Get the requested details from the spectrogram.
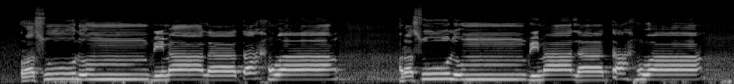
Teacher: آخری مثال دیکھیں اقلاب کی آخری مثال رسول بما لا تہوی، رسول بما لا تہوی، یہاں دیکھیں دو پیش کی تنوین ہے، دو پیش کی تنوین کے بعد میں با ہے، تو نون کی آواز کو میم سے بدل کر پڑھیں گے، غنہ اور اخفا کے ساتھ پڑھیں گے، لام کو اجے کرتے وقت لام دو پیش لم، رسول لم، با زیر بھی میم علی زور ما، رسول لم بما، اس طرح پڑھیں گے رسول لم، میم کی آواز آنی چاہیے، رسول بما لا تہوی۔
